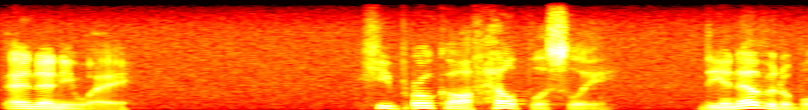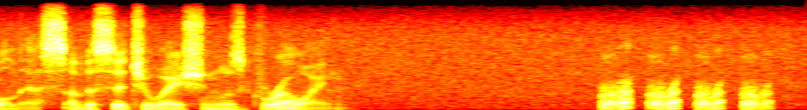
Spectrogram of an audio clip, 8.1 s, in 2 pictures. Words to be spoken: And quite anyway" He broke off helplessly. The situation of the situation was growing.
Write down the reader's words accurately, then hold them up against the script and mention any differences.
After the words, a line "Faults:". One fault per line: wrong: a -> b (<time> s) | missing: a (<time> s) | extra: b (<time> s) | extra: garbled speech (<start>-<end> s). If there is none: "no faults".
And anyway" He broke off helplessly. The inevitableness of the situation was growing.
Faults:
missing: quite (0.2 s)
wrong: situation -> inevitableness (3.6 s)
